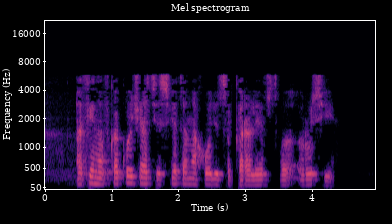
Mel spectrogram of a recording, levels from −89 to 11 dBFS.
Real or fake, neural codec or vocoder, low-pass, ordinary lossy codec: real; none; 7.2 kHz; MP3, 24 kbps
